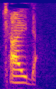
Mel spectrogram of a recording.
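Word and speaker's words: chida (חידה): In the Hebrew, it's called chida. You can pronounce it chida.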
